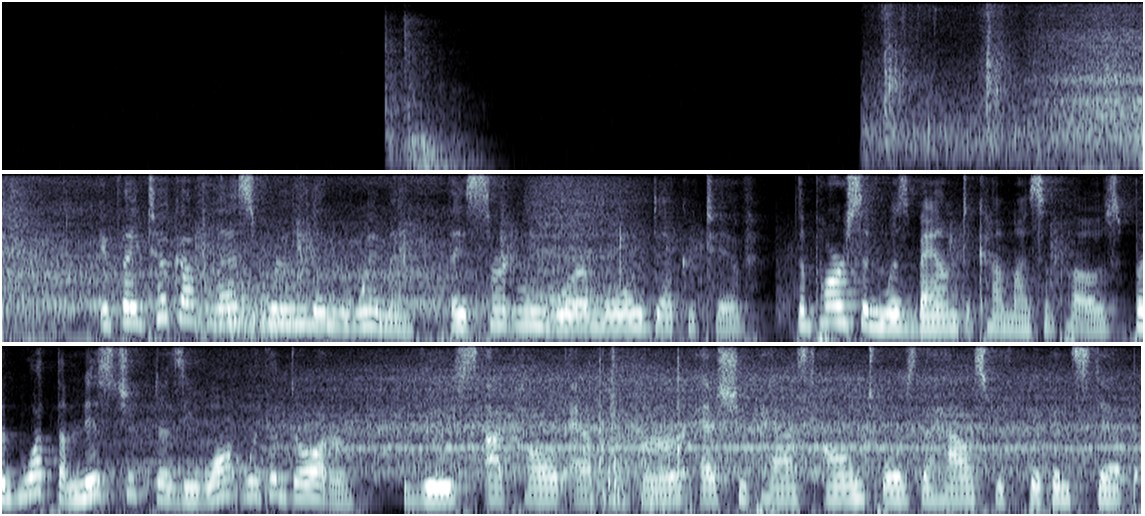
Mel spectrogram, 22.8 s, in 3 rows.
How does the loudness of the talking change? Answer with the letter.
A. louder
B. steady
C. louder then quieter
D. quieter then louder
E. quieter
B.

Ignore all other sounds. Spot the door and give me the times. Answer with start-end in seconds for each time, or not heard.
2.5-3.2, 8.8-9.6, 19.1-19.9.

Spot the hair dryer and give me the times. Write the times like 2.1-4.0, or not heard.
6.8-11.9, 15.7-22.7.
